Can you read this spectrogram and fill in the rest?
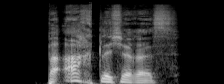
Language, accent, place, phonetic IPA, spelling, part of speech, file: German, Germany, Berlin, [bəˈʔaxtlɪçəʁəs], beachtlicheres, adjective, De-beachtlicheres.ogg
- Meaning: strong/mixed nominative/accusative neuter singular comparative degree of beachtlich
